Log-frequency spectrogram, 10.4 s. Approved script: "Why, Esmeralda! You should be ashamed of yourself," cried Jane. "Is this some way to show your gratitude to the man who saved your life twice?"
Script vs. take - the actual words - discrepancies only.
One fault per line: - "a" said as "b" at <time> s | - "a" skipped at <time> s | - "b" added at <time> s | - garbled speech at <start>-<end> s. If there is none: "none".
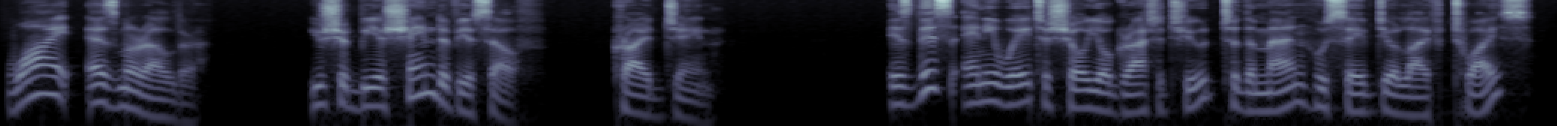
- "some" said as "any" at 6.4 s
